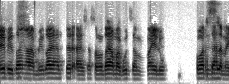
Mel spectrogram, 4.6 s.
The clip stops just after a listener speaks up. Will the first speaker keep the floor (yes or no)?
yes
